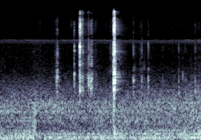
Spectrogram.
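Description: A utility knife clicks a few times.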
